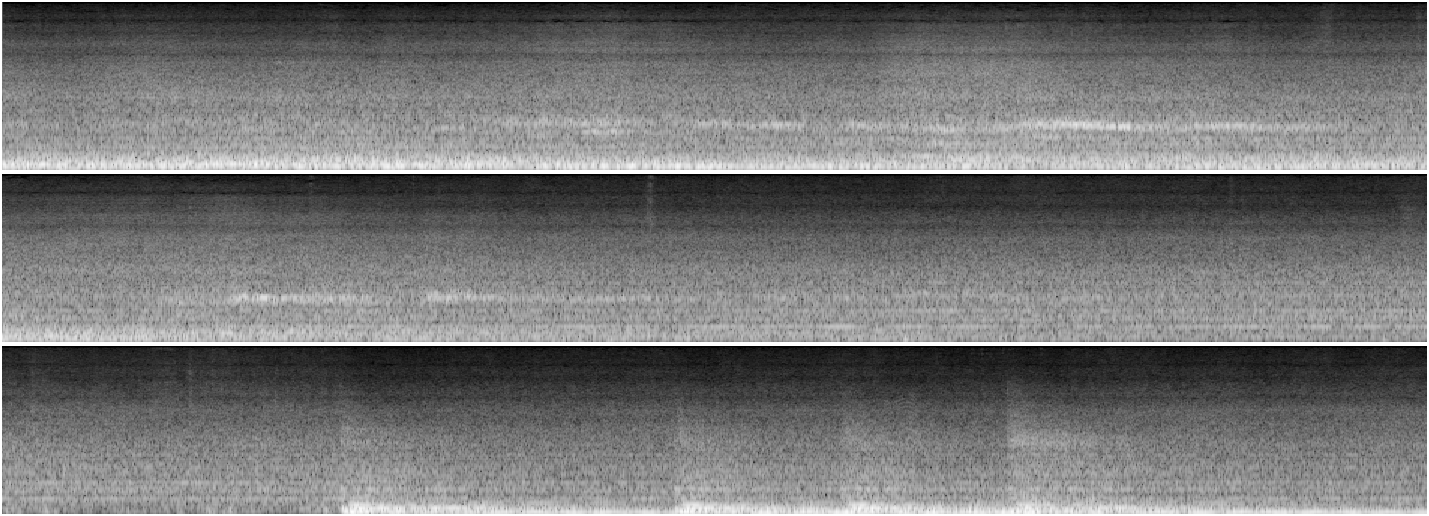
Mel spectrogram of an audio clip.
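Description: Water sprays and hisses.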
